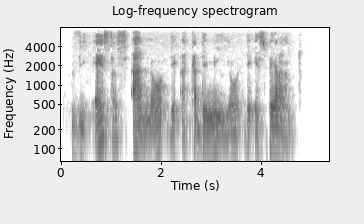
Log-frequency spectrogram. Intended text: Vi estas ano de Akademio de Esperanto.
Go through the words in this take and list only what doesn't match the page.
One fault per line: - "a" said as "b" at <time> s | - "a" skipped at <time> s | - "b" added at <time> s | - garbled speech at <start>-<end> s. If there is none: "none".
none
